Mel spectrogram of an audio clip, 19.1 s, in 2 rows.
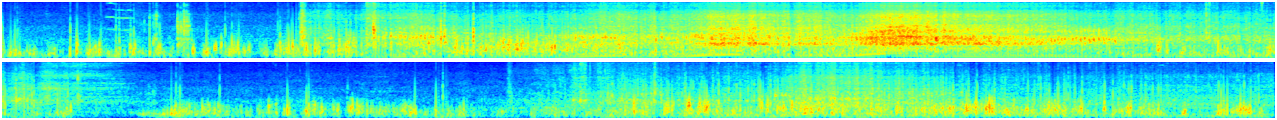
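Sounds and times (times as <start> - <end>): car engine revving: 2.3 - 10.1, 13.4 - 19.0.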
